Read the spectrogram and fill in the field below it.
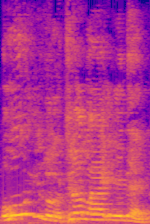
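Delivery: loud cooing Southern church lady; Southern auntie compliment. Retold or imitated. Comic gushing like a Southern grandma over a baby. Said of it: "that's another one".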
